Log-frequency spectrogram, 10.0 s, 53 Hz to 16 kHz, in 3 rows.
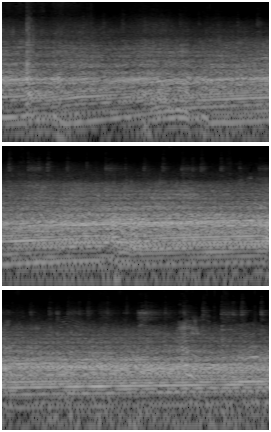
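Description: Mercedes-AMG 5.5-litre twin-turbo V8 running, its engine note rising slowly and steadily.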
